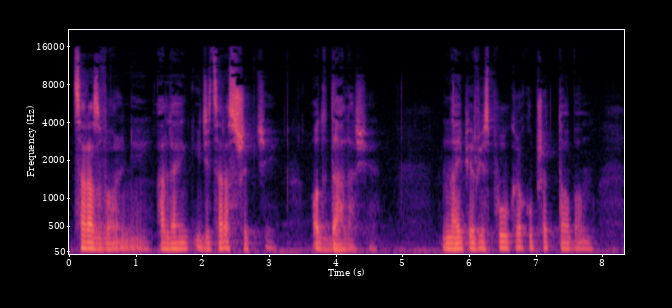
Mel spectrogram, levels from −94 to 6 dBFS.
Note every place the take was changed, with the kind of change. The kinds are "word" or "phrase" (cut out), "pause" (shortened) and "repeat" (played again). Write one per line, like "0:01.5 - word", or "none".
0:01.2 - pause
